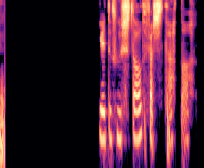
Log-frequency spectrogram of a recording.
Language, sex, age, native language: Icelandic, female, 9, Icelandic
